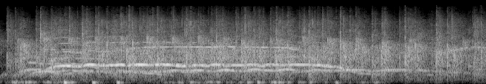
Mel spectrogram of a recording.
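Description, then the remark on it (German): A crowd applauds loudly and steadily for about five seconds, dense clapping mixed with cheering voices and a sustained whoop, with low thumps underneath. “Und jetzt dürfen wir alle nochmal jubeln, denn wir begrüßen den Podcast vom Bildungszentrum hier auf der Bühne.”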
